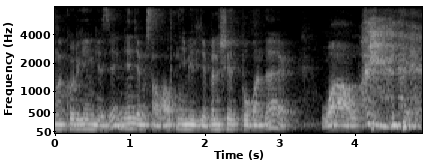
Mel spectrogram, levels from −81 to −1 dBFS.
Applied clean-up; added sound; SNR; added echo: none; none; none; none.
